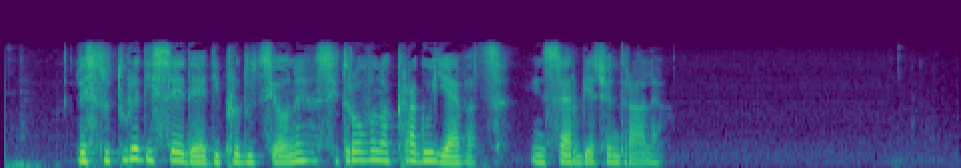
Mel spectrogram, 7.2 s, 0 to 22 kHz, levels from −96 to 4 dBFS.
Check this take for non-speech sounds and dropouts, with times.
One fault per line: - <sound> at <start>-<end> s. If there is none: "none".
none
